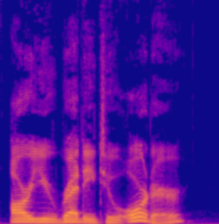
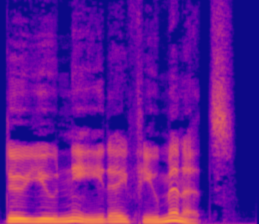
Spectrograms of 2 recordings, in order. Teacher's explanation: notice the rising intonation on order and the falling intonation on minutes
